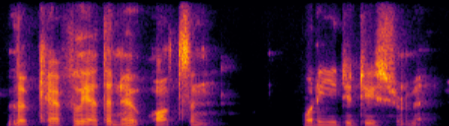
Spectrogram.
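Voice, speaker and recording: In a 1940s-style radio drama, a man plays a brisk, self-assured gentleman detective who speaks precisely, lecturing with a slightly condescending air. His mid-range voice is animated and his mood businesslike.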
